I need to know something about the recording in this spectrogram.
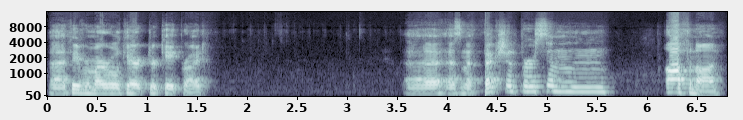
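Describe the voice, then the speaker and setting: A man with a Canadian accent chatting casually on a livestream as he answers questions, halting and hesitant, often trailing off. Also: medium pitch, lively intonation, fairly bright tone. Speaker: livestream host.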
